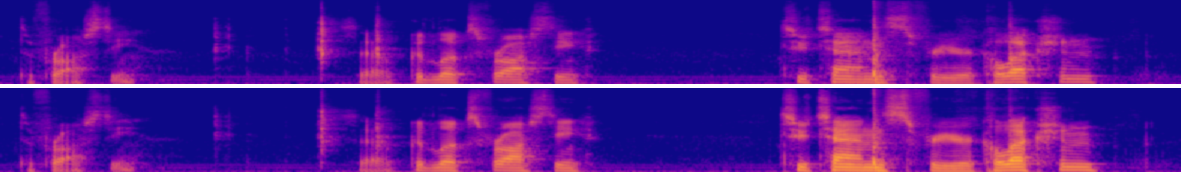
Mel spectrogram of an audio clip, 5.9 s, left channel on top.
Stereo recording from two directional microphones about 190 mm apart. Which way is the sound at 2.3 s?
20° right (ahead or behind).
